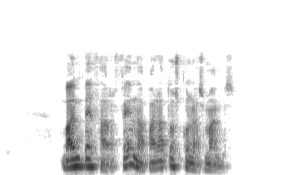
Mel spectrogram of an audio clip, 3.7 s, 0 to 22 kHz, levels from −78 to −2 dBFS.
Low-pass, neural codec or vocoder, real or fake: 7.2 kHz; none; real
